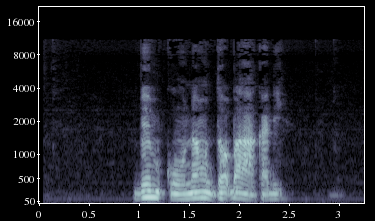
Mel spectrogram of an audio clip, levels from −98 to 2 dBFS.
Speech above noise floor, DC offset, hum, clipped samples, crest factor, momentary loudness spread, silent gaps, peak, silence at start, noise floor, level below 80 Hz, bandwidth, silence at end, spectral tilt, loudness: 45 dB; under 0.1%; none; under 0.1%; 18 dB; 11 LU; none; -8 dBFS; 0.95 s; -67 dBFS; -54 dBFS; 11.5 kHz; 0.8 s; -8 dB/octave; -23 LUFS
